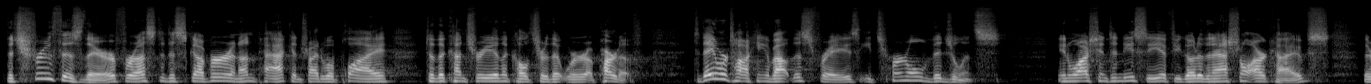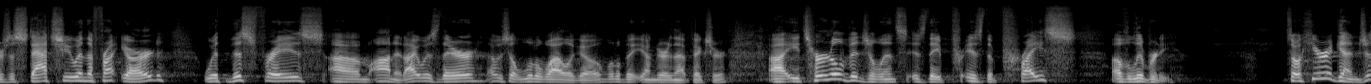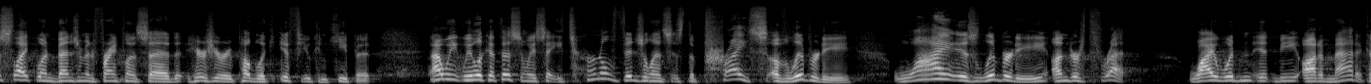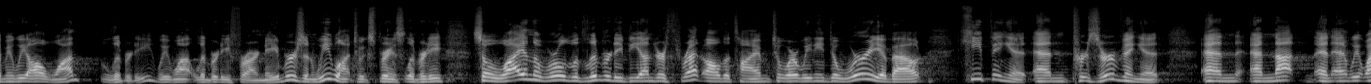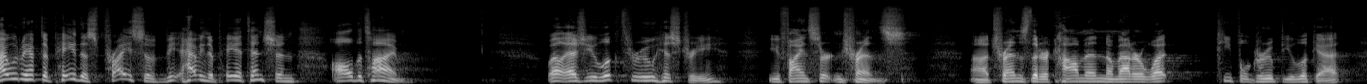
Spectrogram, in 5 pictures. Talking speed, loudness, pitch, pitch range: 185 wpm, -24 LUFS, 150 Hz, 135-175 Hz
